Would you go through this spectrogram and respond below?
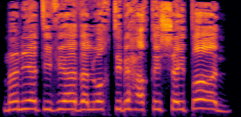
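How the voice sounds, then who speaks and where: A shrill, furious collector who shouts every line in an explosive, high-strung way, as a male narrator puts him on. The voice leaps high above his usual pitch and stays loud. It is a dry, close audiobook reading. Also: level tone, quick pace, no echo. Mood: angry, agitated. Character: furious excitable foreign male art collector.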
